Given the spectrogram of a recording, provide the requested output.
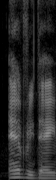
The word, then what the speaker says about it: everyday: One accepts as part of one's everyday life. Remember, everyday is an adjective here. That's why I just put the stress on the first syllable.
